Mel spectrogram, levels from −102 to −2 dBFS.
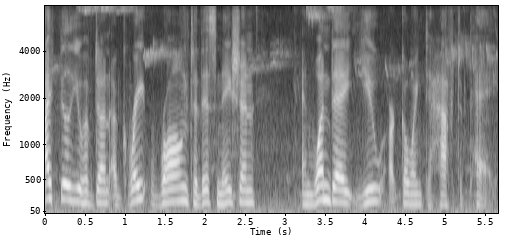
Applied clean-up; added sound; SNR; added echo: none; Bird; 17 dB; none.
